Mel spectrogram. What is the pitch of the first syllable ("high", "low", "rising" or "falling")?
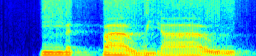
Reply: low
